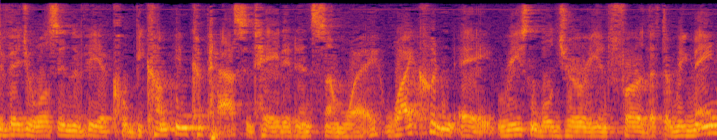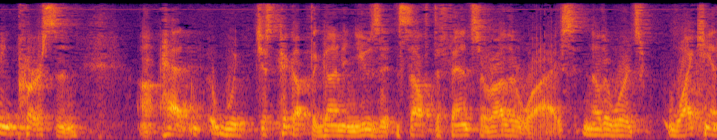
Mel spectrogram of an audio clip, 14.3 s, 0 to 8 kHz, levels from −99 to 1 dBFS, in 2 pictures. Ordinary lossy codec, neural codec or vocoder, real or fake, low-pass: AAC, 48 kbps; none; real; 7.2 kHz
